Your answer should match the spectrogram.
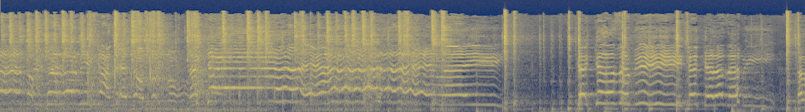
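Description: Live flamenco: a singer's cante with a long, wavering held line over guitar, with sharp hand-claps (palmas) and dancers' heel stamps. The music thins briefly about two-thirds of the way in, then the stamps and singing come back.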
